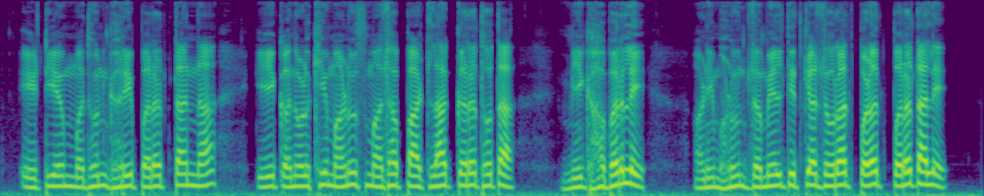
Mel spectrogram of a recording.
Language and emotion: Marathi, fearful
